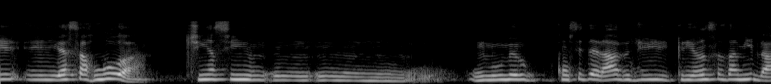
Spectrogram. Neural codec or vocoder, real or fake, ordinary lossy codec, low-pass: codec, 16 kHz, 2 kbps, FreqCodec, larger model; fake; none; none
